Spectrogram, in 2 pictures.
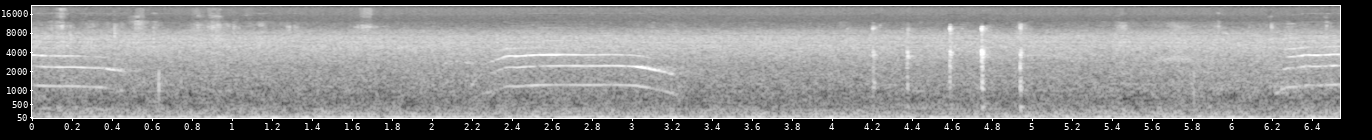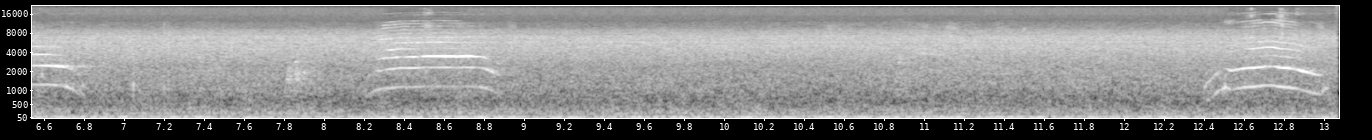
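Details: Kittens sheltering indoors on a rainy day, three of them in the house, meowing repeatedly: short arched mews spaced about two seconds apart, five in all, over a steady low rumble and faint clicks.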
